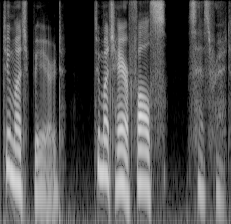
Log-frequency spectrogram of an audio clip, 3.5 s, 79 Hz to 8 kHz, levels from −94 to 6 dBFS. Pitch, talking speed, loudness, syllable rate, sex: 175 Hz, 120 wpm, -18 LUFS, 3.8 syllables/s, female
